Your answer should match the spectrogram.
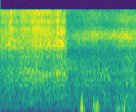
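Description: Kayak paddle working the water: a swishing splash for about a second, then a few soft low knocks.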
